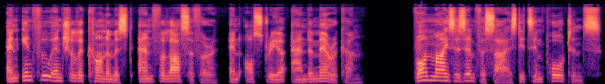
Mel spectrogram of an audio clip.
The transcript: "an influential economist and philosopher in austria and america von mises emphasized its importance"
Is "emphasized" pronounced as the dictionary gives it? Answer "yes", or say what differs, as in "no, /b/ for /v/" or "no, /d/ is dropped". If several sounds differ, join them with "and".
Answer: yes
